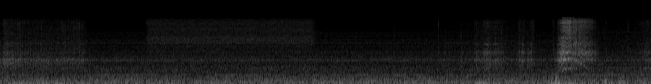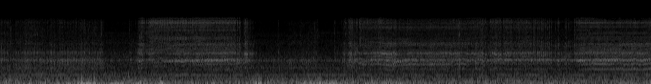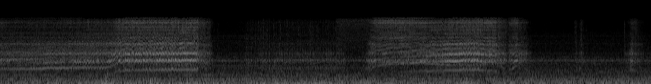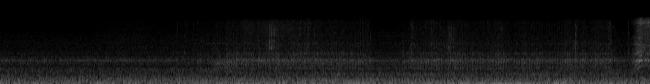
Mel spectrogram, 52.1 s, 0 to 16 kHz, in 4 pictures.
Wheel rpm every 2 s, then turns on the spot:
20, 0, 0, 0, 10, 30, 10, 20, 60, 10, 60, 70, 70, 70, 100, 30, 30, 110, 30, 0, 0, 10, 20, 20, 20, 20.
0-2 8-10 12-14 30-32 44-50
